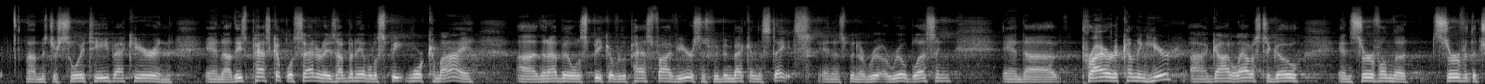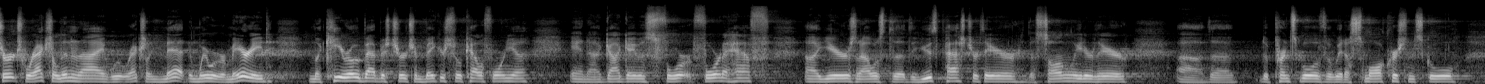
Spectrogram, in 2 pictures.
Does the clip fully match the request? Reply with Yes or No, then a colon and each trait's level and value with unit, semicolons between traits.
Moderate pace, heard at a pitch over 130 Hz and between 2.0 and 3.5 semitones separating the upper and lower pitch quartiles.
No: fast, 250 wpm; medium, 140 Hz; average, 2.8 semitones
